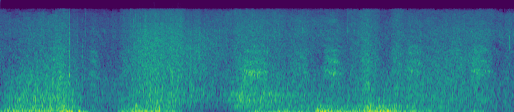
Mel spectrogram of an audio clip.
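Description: Sea waves surge and wash ashore in repeated swells, with steady wind gusting across the microphone and a constant broadband roar filling the air.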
